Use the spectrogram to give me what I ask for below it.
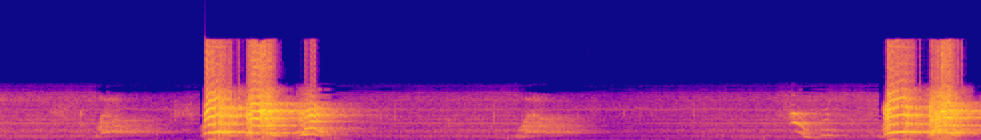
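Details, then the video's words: Pet Chihuahua barking at a played recording of a dog barking: two loud bursts of shrill, clipped yaps about three seconds apart, with softer whiny notes between. "the chihuahua barking"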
